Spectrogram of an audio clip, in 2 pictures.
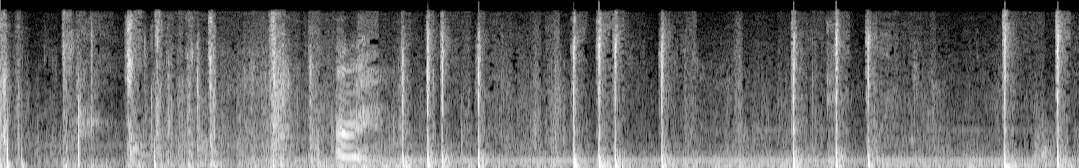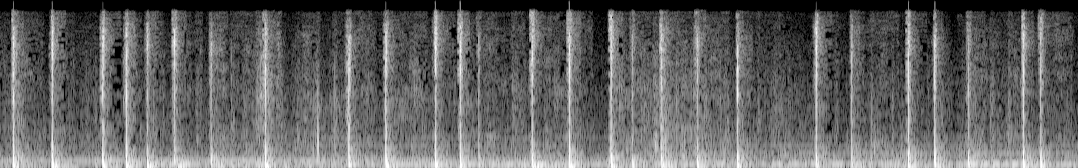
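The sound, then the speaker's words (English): Writing sounds as symbols and equations are put down during a physics lecture: a long run of many sharp clicks and taps in an irregular rhythm, mixed with brief scratchy strokes, staying fairly steady throughout with no talking. “Let me write down with the proper symbols and things.”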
